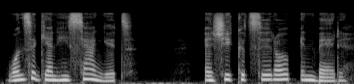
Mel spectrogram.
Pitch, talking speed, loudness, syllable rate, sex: 200 Hz, 205 wpm, -18 LUFS, 4.9 syllables/s, female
